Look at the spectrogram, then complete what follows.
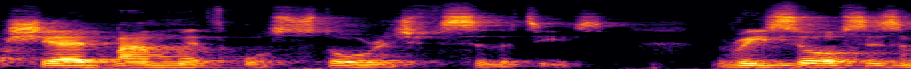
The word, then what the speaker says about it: Storj: in 2021 now storage it's pronounced a storage but I'm never going to say that storage um is an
